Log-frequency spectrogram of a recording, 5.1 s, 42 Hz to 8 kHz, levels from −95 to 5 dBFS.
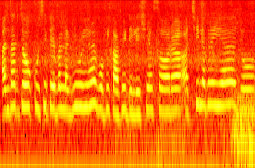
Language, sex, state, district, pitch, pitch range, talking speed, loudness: Hindi, female, Chhattisgarh, Raipur, 265 Hz, 245-290 Hz, 210 wpm, -18 LUFS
